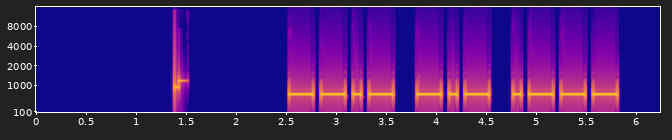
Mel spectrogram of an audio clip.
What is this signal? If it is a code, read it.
Morse code, heard as a keyed tone, about 15 wpm, 700 Hz. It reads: QKJ
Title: USA Call Sign Postfixes - 3 Letters 15wpm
